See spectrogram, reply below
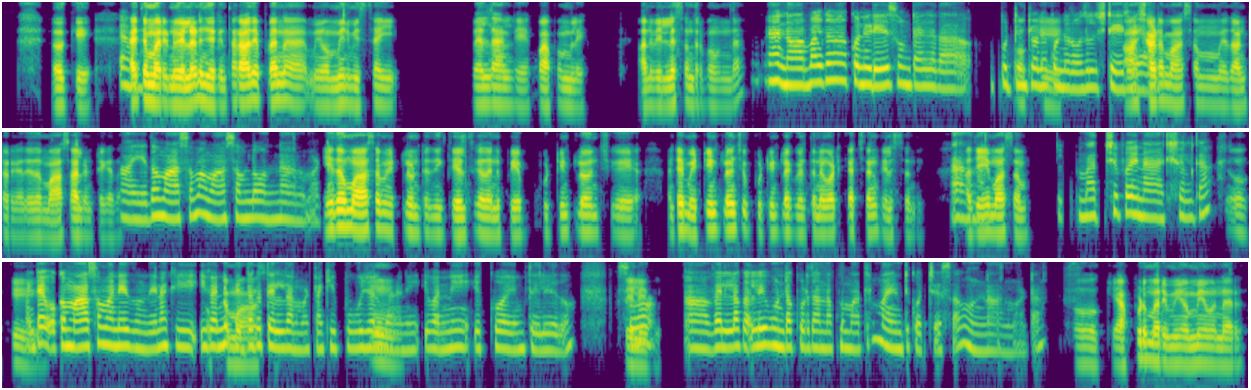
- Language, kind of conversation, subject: Telugu, podcast, ఎప్పటికీ మరిచిపోలేని రోజు మీ జీవితంలో ఏది?
- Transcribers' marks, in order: in English: "మమ్మీని"; tapping; in English: "నార్మల్‌గా"; in English: "స్టే"; in English: "యాక్చల్‌గా"; in English: "సో"; other background noise; in English: "మమ్మీ"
